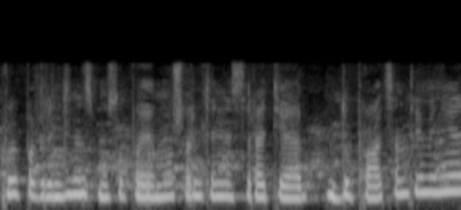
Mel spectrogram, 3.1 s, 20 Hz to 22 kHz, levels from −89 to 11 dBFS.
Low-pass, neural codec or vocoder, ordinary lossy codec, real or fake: 7.2 kHz; none; AAC, 48 kbps; real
